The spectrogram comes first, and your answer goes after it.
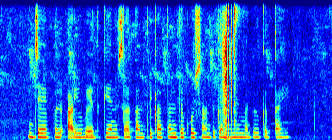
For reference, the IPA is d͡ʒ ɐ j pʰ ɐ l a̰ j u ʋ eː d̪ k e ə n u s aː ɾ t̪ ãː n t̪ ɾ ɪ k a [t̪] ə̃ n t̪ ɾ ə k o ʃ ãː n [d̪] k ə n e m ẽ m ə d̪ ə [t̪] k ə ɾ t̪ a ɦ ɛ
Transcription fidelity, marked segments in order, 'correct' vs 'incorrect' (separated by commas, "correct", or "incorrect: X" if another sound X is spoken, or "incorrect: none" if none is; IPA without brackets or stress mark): correct, incorrect: t̪, incorrect: d̪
